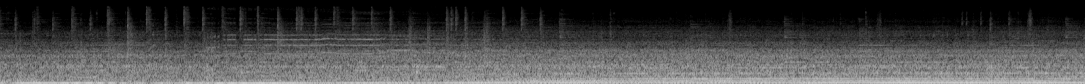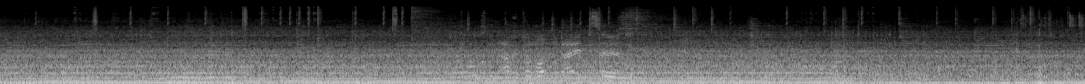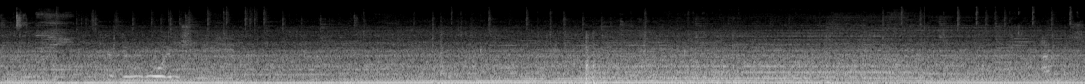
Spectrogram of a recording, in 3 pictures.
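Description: Bucher Duro II 6x6 truck's diesel engine running steadily, heard from inside the cab while driving a rough gravel track. Its pitch steps up about five seconds in, drops about twenty seconds in and rises again near the end.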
